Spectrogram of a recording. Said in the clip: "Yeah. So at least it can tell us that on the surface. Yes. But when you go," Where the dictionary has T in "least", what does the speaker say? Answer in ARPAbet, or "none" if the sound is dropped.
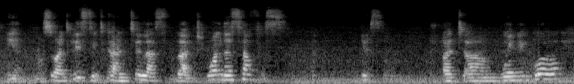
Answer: T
